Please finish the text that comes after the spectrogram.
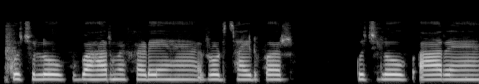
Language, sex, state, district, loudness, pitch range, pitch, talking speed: Hindi, female, Chhattisgarh, Raigarh, -17 LUFS, 225-230 Hz, 225 Hz, 175 wpm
